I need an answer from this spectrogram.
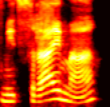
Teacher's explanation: because the accent is on rai right here, this is where we'll have the emphasis of the word mitzrayma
